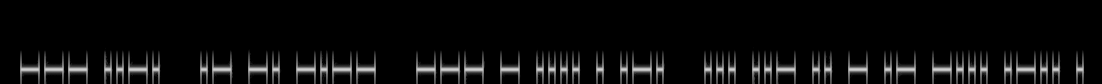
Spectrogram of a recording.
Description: Morse code, heard as a keyed tone, about 20 wpm, 700 Hz. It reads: OF ANY OTHER SUITABLE
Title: Sentences from Top 1400 Words 20wpm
